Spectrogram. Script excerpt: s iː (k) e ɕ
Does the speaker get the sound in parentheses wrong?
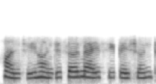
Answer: yes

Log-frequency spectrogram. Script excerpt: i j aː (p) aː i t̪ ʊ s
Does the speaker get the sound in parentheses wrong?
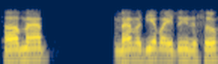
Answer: no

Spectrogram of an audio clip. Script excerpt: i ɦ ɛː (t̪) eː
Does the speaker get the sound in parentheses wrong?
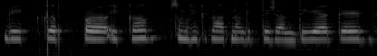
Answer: no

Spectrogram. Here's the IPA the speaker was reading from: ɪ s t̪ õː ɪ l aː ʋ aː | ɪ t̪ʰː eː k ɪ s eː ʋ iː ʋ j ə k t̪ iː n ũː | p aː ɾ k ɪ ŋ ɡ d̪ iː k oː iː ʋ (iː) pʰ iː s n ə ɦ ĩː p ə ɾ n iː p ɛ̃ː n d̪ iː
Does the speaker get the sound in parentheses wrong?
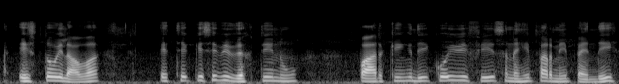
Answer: no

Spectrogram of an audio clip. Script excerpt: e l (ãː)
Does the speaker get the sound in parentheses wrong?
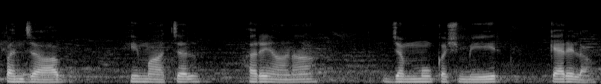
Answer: yes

